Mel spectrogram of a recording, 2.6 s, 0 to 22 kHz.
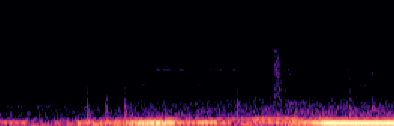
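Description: A Procharged 6.2L Denali truck engine with a BTR cam idles and rumbles on a dyno, with its low drone swelling toward the end as it picks up.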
